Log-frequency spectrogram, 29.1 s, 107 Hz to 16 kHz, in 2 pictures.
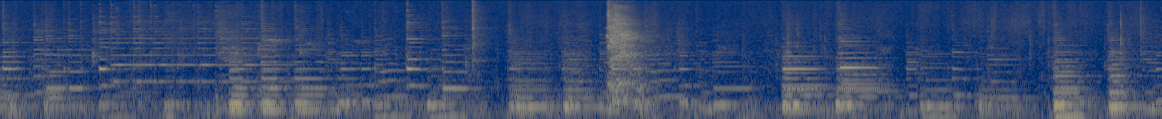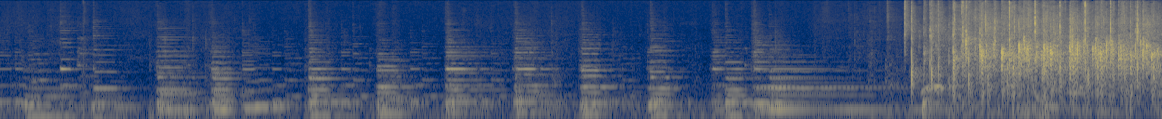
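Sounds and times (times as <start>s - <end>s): acoustic guitar duet: 0.0s - 26.5s
loud applause: 25.8s - 29.0s.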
